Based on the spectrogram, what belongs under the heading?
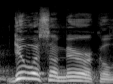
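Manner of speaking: loud, fast, pushy demand; demanding crowd. Acted. The crowd demands a miracle from Jesus, loud and fast. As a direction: shout it at him like a crowd that wants proof.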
